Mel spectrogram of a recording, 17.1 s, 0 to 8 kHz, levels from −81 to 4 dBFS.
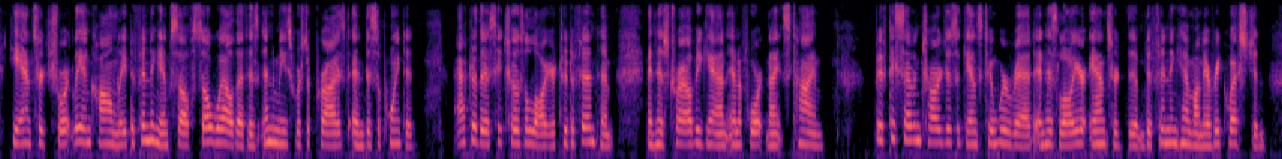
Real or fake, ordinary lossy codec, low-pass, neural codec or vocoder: fake; Opus, 64 kbps; 7.2 kHz; vocoder, 22.05 kHz, 80 mel bands, Vocos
